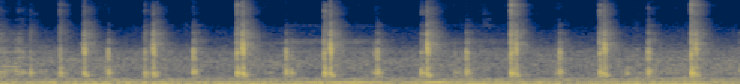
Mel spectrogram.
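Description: Fingertips tap the face and buttons of a black hollow plastic office telephone, making a quick, irregular series of short, dry clicks with a hollow midrange knock and a bright top. A steady low hum runs underneath the whole time.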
